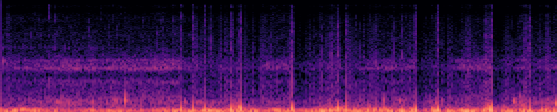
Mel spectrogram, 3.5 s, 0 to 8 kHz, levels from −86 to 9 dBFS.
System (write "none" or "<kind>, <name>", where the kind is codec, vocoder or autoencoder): none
